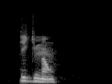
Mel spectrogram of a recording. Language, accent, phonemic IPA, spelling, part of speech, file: French, France, /piɡ.mɑ̃/, pigment, noun, LL-Q150 (fra)-pigment.wav
- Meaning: pigment, coloring substance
